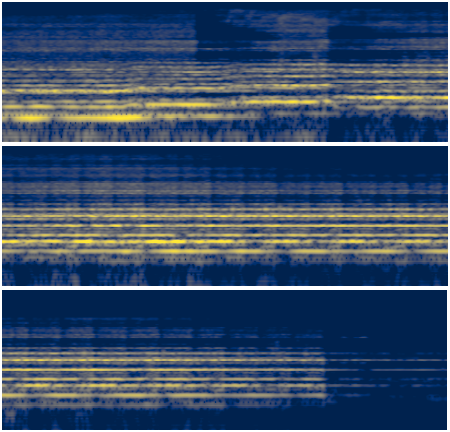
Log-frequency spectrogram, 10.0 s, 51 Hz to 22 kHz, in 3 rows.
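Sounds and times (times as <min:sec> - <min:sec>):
sustained sung backing vocals: 0:00.0 - 0:09.2.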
